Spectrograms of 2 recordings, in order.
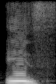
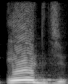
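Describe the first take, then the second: First: No separate d sound comes before the j. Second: A separate d sound comes before the j. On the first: The speaker calls it right. "D silent हो जाता है" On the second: The speaker calls it wrong. "एड्ज नहीं पढ़ना"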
